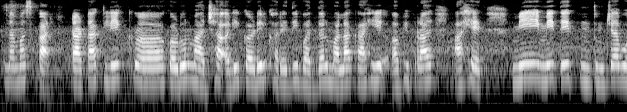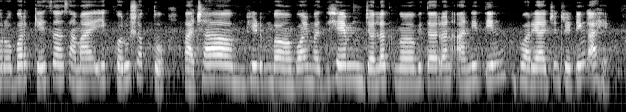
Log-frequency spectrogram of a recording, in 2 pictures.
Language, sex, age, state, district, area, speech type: Marathi, female, 18-30, Maharashtra, Thane, rural, read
